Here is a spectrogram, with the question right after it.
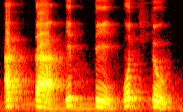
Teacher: Tidak ada aliran suara ketika ta diberi tasydid. Itu sifat huruf ta. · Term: syiddah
